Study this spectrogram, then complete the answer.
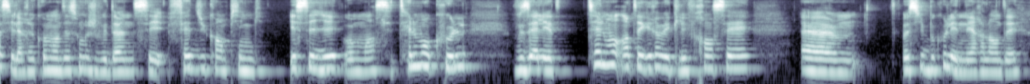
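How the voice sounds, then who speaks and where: A young woman from Brittany talks casually to her audience, the way a French teacher would in a vlog. Her voice sits in a mid register, and she sounds chatty and gently enthusiastic, with occasional fillers. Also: mid-range voice. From France (Brittany). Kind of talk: casual chat to camera.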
